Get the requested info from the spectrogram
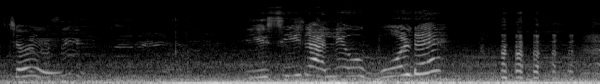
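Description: Steady low road and engine rumble inside the cabin of a moving car, a little louder from about two seconds in, with voices and music over it.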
